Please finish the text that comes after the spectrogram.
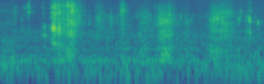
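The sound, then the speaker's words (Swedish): A crisp bite into a slice of bread toasted in a grill pan and topped with grated tomato, olive oil and salt (Catalan pan tomaquet), then a few crunchy chewing bursts spaced unevenly across a couple of seconds, moderately loud with no talking. “Vad gott med så med grillat bröd faktiskt.”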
